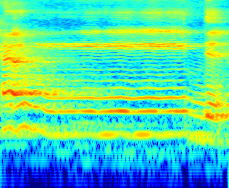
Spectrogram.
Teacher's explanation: sifatnya Qalqalah dipantulkan ya pantulannya di sini Kubro lebih terdengar jelas karena huruf qalqala yang berada di akhir ayat atau ketika waqaf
